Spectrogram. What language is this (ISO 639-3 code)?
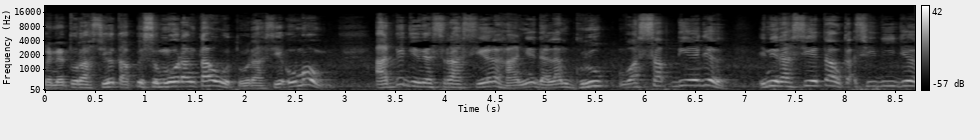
msa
